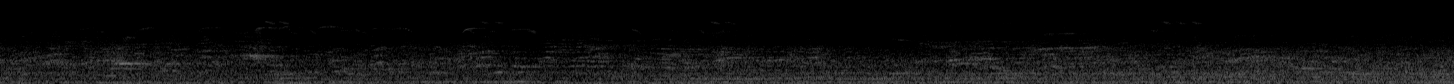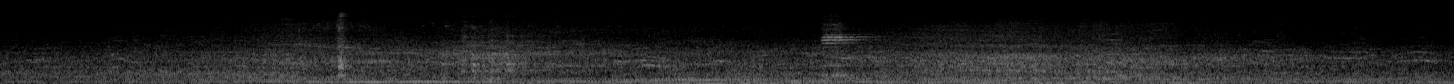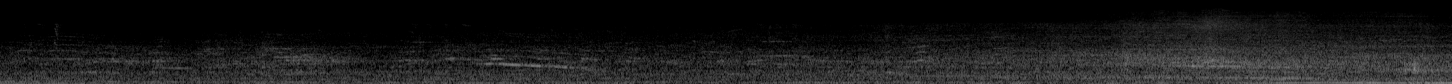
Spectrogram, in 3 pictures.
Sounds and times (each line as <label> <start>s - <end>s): Elementary school recess 0.0s - 43.6s
sparrows 0.1s - 13.0s
passing traffic 11.0s - 43.6s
